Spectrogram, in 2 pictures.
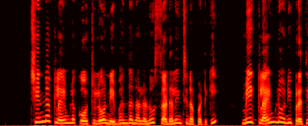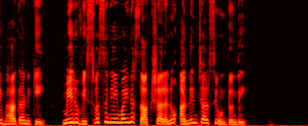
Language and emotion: Telugu, neutral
